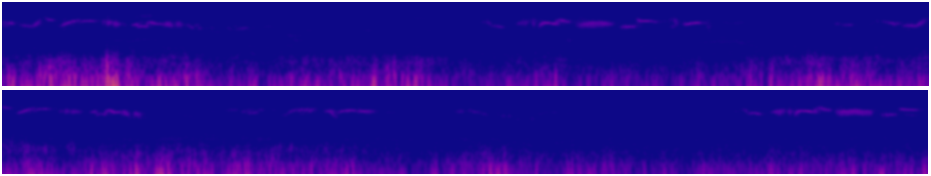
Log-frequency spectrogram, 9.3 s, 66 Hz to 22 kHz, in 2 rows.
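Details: European stonechat recorded at Greenham Common, 28 March 2022: rapid runs of high, scratchy twittering notes in near-continuous short bursts, with low wind rumble underneath.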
